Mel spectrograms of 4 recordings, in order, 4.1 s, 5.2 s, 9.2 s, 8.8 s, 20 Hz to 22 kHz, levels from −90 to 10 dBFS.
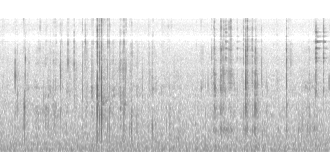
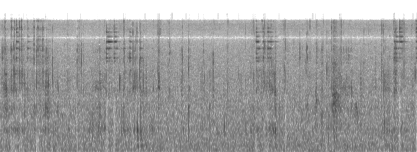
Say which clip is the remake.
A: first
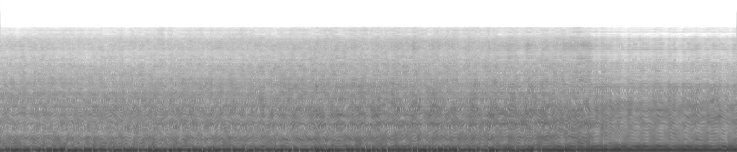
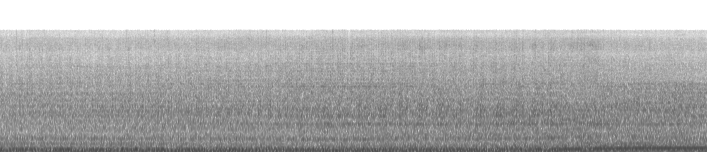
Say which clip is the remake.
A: first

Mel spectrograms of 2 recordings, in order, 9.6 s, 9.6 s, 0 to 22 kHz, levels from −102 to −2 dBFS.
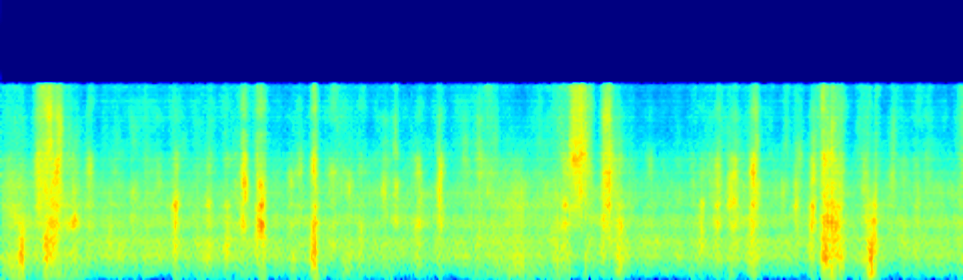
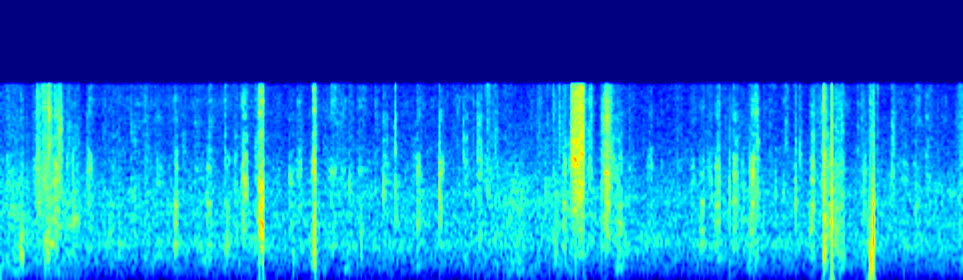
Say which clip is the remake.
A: first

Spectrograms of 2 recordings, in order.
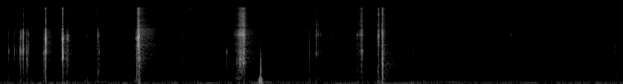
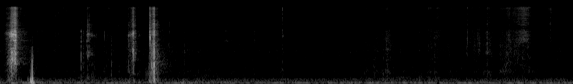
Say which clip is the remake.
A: first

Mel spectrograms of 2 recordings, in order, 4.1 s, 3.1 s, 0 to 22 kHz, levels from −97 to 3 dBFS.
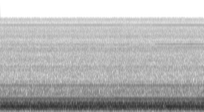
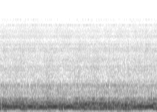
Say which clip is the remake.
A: second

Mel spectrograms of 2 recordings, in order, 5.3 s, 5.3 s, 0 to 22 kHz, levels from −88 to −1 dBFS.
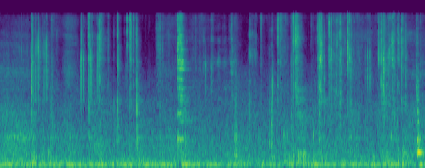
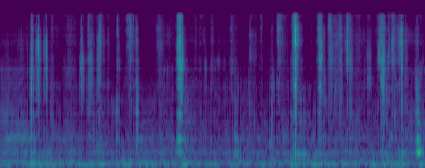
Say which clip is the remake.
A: second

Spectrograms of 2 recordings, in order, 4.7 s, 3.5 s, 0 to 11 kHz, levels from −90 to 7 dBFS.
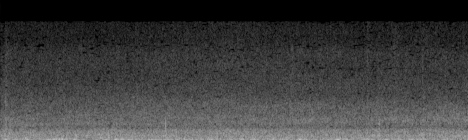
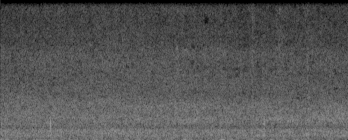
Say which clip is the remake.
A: second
